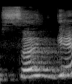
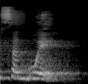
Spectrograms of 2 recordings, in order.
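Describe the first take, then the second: First: Said in the usual way. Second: Sangue said as "san-GU-E", u sounded; wrong pronunciation. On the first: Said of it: "eu digo sangue". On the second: Shown as a demonstration. Teacher asking which she says, mispronounced sangue with sounded u. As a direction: sound the silent u in sangue, ending in "gwê". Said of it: "ou eu digo sangue?".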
